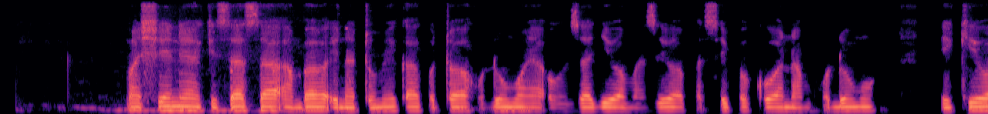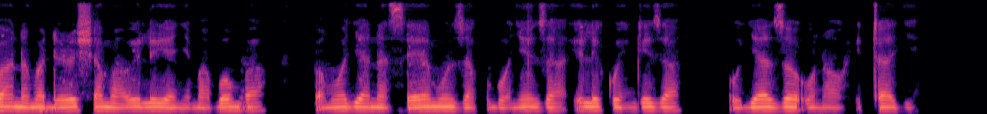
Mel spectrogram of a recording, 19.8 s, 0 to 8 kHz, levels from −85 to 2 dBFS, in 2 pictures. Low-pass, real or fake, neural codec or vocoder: 7.2 kHz; real; none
